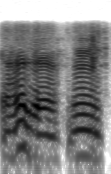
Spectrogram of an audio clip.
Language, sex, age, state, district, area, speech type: Kashmiri, male, 30-45, Jammu and Kashmir, Kulgam, urban, conversation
